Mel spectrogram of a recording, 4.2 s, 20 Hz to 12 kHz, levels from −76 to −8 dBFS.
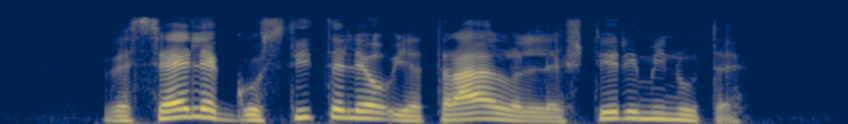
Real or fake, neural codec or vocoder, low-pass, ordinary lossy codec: real; none; 7.2 kHz; none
